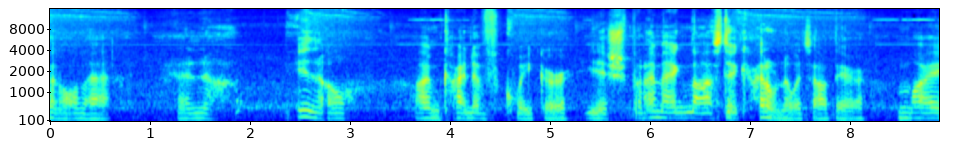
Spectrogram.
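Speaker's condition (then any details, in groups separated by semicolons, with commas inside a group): ALS; young man, hospital bed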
